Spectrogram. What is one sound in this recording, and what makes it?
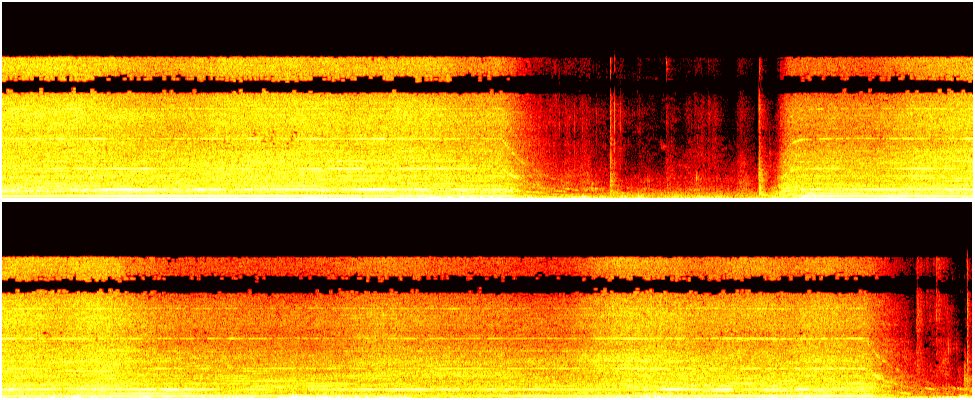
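A leaf blower whirs steadily nearby, stopping briefly and starting again.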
